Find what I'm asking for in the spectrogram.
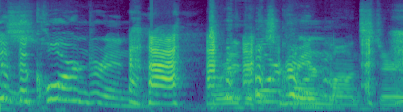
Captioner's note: laughing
